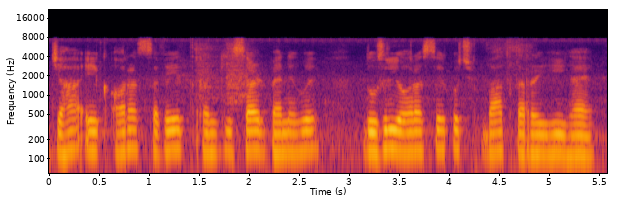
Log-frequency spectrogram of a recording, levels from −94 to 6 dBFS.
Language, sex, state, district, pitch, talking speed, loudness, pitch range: Hindi, male, Uttar Pradesh, Lalitpur, 130 Hz, 180 wpm, -18 LUFS, 125-135 Hz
